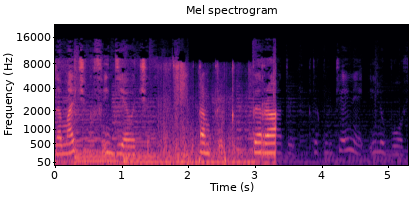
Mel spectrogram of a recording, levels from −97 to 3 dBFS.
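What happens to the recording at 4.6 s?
At 4.6 s the sound has collapsed to a faint remnant, about 29 dB quieter, a state that begins at 3.30 s and lasts to the end of the clip. The likely cause is one channel inverted: with one stereo side in reversed polarity, everything common to both cancels when summed to mono, leaving only their small difference. Unlike a dropout or a mute, the sound doesn't vanish. A faint residue persists, with the centre gone.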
